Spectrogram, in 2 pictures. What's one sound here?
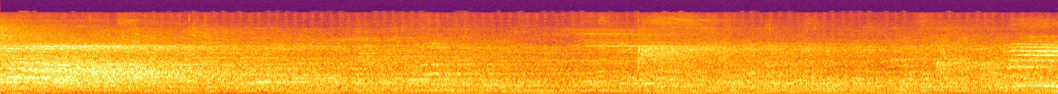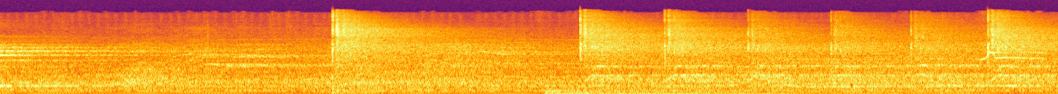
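Fighters shout loudly and sharply.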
